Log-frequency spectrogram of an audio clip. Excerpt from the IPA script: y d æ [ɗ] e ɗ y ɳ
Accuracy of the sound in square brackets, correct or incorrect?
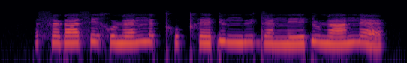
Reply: incorrect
